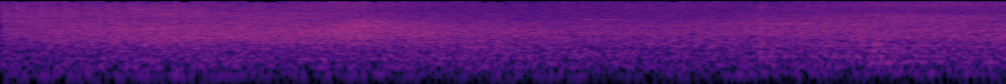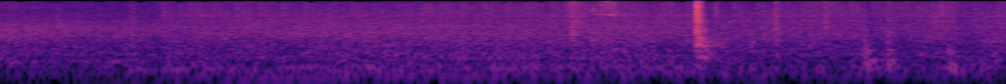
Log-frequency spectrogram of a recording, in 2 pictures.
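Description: Steady, muffled rumble of a car in motion, a continuous low road-and-engine drone with no speech, broken near the end by a few brief clicks and knocks.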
